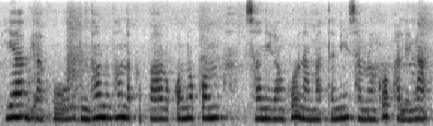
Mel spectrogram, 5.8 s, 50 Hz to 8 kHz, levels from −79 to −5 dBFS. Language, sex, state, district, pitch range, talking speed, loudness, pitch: Garo, female, Meghalaya, West Garo Hills, 230-260 Hz, 115 wpm, -15 LUFS, 240 Hz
